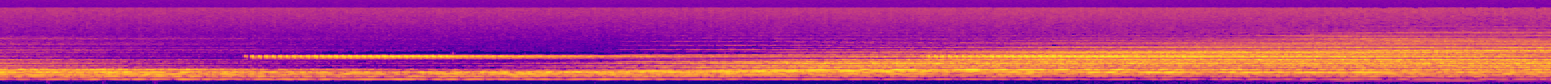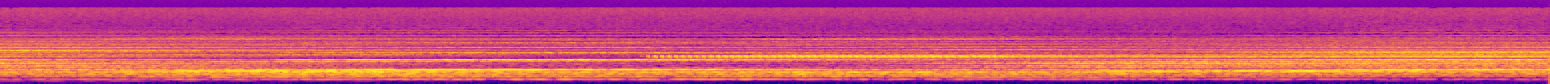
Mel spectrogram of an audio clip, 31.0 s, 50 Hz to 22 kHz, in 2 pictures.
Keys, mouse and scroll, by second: 0.2 shift+middle drag, 0.3-0.7 scroll up 4, 0.7 shift+middle drag, 1.0 Tab, 1.2 shift+middle click, 1.4-1.9 scroll up 4, 1.9 click, 2.5 shift+s, 3.0 shift+a, 4.4 r, 7.6 s, 9.3 s, 10.3 shift+middle click, 10.4-11.0 scroll up 4, 11.1-16.9 typing, 17.1-17.8 scroll down 5, 17.8 shift+middle click, 18.1-19.9 typing, 20.1 scroll down 4, 20.2 Tab, 20.6 alt+z, 20.8-21.6 shift+middle drag, 21.6 Tab, 21.8 shift+middle click, 22.3 f, 22.9 a, 23.1-24.1 middle drag, 24.1 e, 26.4-30.3 typing, 26.8 alt+z.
